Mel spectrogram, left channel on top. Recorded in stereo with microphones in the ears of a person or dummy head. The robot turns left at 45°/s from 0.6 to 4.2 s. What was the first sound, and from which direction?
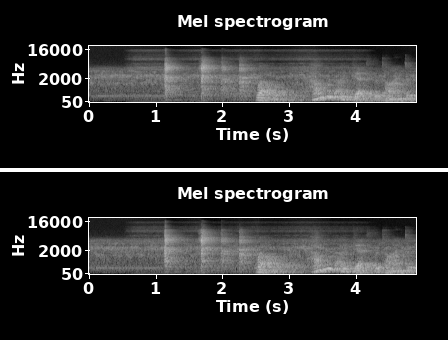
A clap, 50° right (ahead or behind).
